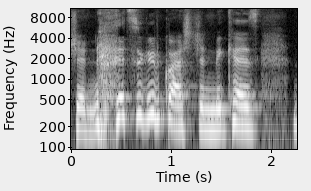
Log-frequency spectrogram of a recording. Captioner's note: chuckling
